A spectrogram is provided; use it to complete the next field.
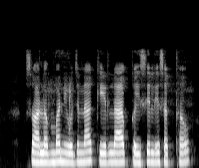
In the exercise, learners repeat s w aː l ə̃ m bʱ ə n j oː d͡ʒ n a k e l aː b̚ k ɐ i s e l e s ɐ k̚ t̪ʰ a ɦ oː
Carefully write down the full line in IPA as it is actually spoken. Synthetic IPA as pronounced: s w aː l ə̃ m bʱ ə n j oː d͡ʒ n a k e l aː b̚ k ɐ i s e l e s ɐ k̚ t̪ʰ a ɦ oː

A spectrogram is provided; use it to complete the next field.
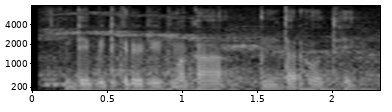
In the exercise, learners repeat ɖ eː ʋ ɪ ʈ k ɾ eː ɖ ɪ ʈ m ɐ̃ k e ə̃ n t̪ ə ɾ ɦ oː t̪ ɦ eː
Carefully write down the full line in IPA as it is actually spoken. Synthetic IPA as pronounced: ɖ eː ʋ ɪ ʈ k ɾ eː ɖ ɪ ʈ m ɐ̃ k a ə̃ n t̪ ə ɾ ɦ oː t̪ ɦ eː

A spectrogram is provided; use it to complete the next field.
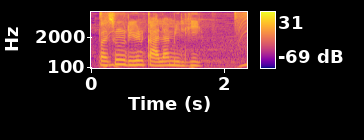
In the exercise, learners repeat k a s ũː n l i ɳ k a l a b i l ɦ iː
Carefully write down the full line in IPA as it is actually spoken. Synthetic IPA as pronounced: p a s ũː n ɾ i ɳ k a l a m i l ɦ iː

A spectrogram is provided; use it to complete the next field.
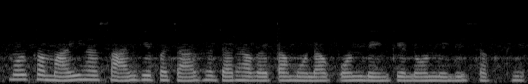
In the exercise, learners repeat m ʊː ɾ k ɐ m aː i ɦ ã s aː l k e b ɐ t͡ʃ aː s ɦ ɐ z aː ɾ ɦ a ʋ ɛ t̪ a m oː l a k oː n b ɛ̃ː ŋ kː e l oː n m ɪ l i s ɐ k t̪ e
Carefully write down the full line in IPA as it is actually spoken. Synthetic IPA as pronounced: m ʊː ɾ k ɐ m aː i ɦ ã s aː l k e p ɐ t͡ʃ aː s ɦ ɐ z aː ɾ ɦ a ʋ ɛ t̪ a m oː l a k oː n b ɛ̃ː ŋ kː e l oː n m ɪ l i s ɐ k t̪ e

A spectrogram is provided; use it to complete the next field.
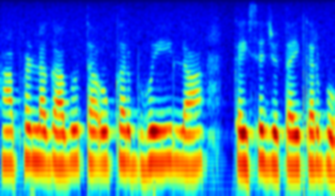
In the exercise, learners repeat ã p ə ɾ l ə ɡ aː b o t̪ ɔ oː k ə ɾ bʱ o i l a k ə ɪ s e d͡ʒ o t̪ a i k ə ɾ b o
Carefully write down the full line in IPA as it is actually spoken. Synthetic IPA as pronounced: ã pʰ ə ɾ l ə ɡ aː b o t̪ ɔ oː k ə ɾ bʱ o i l a k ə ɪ s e d͡ʒ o t̪ a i k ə ɾ b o

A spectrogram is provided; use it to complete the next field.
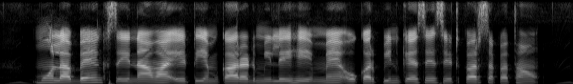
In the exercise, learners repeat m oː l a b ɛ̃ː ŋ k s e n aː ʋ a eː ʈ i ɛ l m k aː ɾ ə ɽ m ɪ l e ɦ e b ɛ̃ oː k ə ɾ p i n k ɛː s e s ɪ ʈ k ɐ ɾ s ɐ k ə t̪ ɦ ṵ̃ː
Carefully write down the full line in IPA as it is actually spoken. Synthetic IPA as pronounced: m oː l a b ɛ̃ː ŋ k s e n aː ʋ a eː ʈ i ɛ m k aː ɾ ə ɽ m ɪ l e ɦ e m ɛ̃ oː k ə ɾ p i n k ɛː s e s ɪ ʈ k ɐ ɾ s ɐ k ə t̪ ɦ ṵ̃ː

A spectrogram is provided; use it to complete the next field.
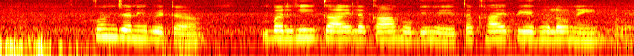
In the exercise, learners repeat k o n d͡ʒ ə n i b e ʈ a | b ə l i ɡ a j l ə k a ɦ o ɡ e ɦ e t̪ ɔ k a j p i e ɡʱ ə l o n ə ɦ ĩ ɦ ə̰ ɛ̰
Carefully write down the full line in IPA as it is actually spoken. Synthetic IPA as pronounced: k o n d͡ʒ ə n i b e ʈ a | b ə l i ɡ a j l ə k a ɦ o ɡ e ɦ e t̪ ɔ kʰ a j p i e ɡʱ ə l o n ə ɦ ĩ ɦ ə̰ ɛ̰

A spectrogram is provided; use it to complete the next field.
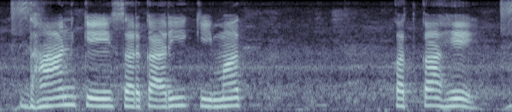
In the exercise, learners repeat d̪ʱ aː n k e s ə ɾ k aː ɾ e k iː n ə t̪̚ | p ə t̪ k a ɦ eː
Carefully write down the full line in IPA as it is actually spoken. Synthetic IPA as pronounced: d̪ʱ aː n k e s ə ɾ k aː ɾ i k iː m ə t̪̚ | k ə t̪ k a ɦ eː

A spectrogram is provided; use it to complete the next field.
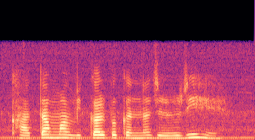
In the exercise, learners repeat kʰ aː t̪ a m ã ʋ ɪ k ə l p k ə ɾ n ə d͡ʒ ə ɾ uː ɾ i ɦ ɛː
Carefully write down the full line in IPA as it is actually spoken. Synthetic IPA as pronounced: kʰ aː t̪ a m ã ʋ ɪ k ə l p k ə ɾ n a d͡ʒ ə ɾ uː ɾ i ɦ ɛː

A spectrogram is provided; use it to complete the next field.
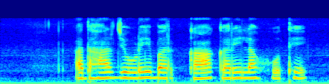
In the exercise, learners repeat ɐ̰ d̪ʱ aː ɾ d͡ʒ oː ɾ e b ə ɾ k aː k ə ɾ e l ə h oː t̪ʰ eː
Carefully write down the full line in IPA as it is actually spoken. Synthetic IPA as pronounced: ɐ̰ d̪ʱ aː ɾ d͡ʒ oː ɽ e b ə ɾ k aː k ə ɾ e l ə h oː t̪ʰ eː

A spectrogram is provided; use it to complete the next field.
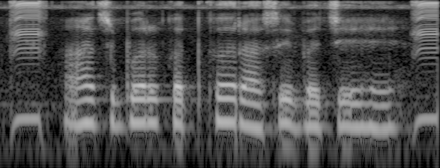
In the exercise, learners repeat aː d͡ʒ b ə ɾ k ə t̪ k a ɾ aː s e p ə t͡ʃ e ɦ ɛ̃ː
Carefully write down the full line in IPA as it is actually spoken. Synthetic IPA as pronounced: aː d͡ʒ b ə ɾ k ə t̪ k a ɾ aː s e b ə t͡ʃ e ɦ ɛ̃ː

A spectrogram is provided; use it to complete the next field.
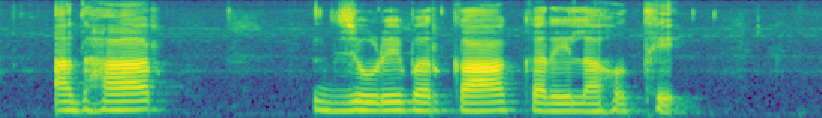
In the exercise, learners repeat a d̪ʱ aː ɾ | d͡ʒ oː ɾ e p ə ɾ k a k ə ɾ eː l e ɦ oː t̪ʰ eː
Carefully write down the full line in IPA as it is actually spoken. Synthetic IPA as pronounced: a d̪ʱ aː ɾ | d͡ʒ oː ɽ e b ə ɾ k a k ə ɾ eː l a ɦ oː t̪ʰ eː

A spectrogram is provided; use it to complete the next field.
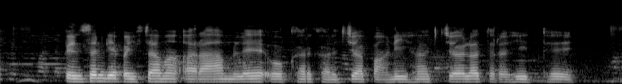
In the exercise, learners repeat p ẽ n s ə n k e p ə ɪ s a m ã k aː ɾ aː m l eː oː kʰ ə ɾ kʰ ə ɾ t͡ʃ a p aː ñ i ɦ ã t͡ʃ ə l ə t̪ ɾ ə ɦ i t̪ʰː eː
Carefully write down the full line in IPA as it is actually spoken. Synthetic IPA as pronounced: p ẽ n s ə n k e p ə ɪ s a m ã ʔ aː ɾ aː m l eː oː kʰ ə ɾ kʰ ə ɾ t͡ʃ a p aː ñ i ɦ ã t͡ʃ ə l ə t̪ ɾ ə ɦ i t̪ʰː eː

